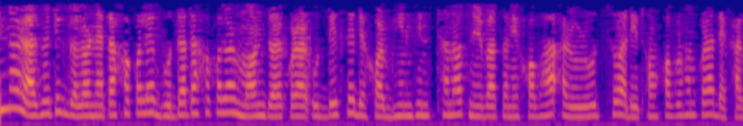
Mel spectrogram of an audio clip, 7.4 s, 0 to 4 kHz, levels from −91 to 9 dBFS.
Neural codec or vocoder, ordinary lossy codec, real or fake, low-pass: none; MP3, 16 kbps; real; 3.6 kHz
